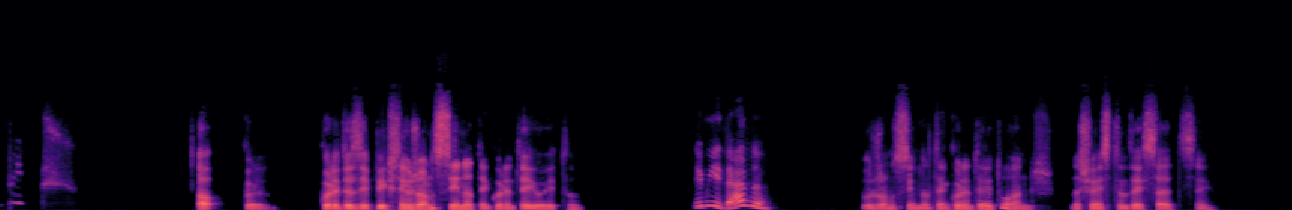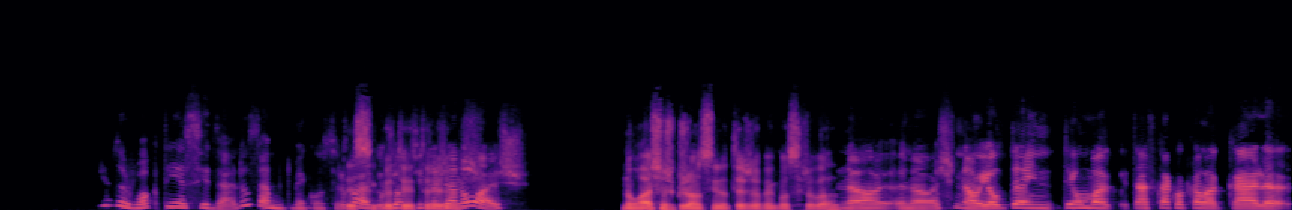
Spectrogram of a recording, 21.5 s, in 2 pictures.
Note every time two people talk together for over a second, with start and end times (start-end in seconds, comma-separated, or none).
13.6-14.8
